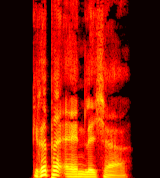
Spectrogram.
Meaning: inflection of grippeähnlich: 1. strong/mixed nominative masculine singular 2. strong genitive/dative feminine singular 3. strong genitive plural
- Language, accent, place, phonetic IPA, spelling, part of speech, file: German, Germany, Berlin, [ˈɡʁɪpəˌʔɛːnlɪçɐ], grippeähnlicher, adjective, De-grippeähnlicher.ogg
